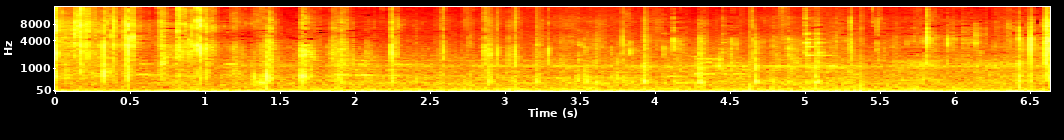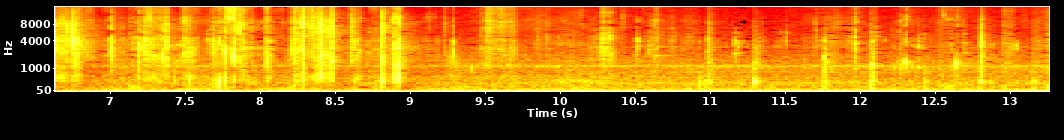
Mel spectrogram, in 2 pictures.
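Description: Close-miked biting and chewing of a large chunk of spicy crab in its shell, with many sharp crunches and crackles, densest about halfway through.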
